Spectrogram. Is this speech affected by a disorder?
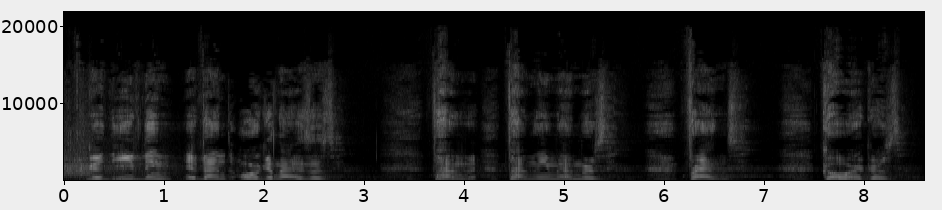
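Yes: traumatic brain injury; initially could not speak or eat, still improving speech.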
